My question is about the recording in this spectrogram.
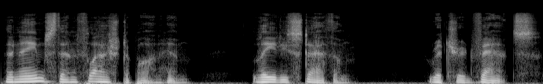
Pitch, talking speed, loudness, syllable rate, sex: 100 Hz, 90 wpm, -18 LUFS, 4.2 syllables/s, male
